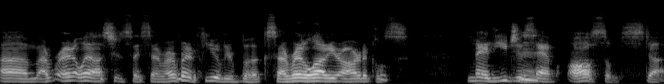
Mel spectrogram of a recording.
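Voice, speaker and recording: This man has a fairly high pitch. He talks at a fairly quick pace. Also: ordinary pitch variation. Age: 30s. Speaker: podcast host. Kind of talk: casual interview; scripted intro monologue.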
